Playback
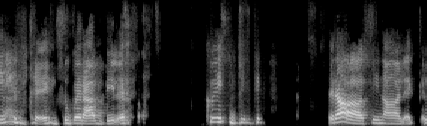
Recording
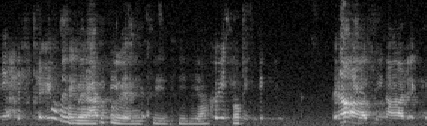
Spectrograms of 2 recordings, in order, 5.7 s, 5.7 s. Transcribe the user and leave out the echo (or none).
Tutto bene, tutto bene, sì, Silvia. Oh,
